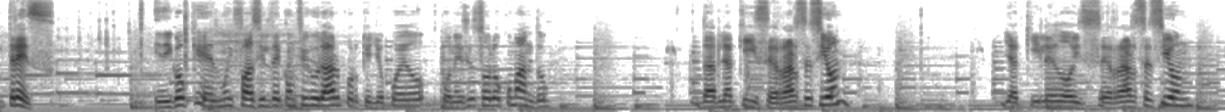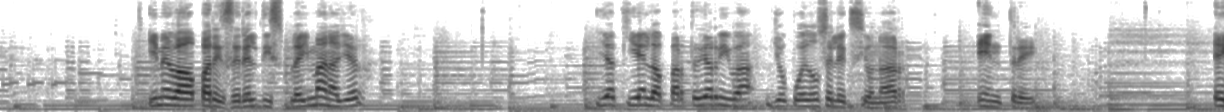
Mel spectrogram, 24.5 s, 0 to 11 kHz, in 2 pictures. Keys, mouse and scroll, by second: 0.5-1.9 typing, 4.2 click, 6.7 click, 7.8 typing, 10.9 click, 18.4 click.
